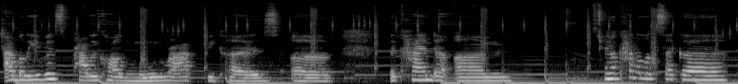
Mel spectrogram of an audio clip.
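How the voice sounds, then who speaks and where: A woman's voice: on the low side, mellow. A young woman chatting casually to viewers while doing her makeup, calling them girl and child. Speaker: beauty vlogger. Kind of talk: casual makeup tutorial chat. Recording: faint music under voice. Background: faint background music.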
